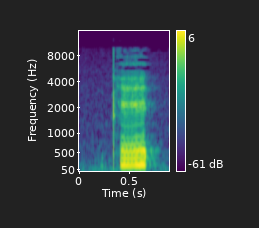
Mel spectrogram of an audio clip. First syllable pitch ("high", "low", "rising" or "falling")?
rising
